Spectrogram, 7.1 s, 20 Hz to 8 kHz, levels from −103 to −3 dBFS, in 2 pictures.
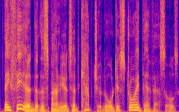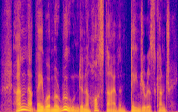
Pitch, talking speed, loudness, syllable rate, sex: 115 Hz, 185 wpm, -19 LUFS, 5.5 syllables/s, male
